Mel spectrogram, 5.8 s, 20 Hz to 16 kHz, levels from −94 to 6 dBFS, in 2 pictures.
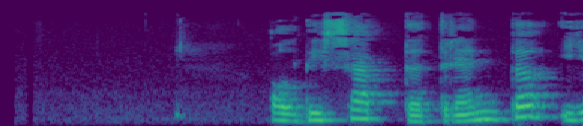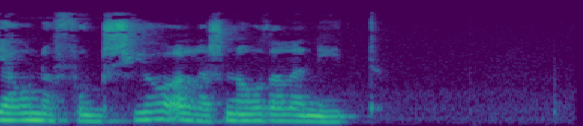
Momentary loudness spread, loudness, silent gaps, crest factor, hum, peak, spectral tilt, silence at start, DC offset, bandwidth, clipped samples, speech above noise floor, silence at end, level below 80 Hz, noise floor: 5 LU; -29 LUFS; none; 18 dB; none; -14 dBFS; -4 dB/octave; 0.9 s; under 0.1%; 11.5 kHz; under 0.1%; 41 dB; 1.15 s; -82 dBFS; -70 dBFS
